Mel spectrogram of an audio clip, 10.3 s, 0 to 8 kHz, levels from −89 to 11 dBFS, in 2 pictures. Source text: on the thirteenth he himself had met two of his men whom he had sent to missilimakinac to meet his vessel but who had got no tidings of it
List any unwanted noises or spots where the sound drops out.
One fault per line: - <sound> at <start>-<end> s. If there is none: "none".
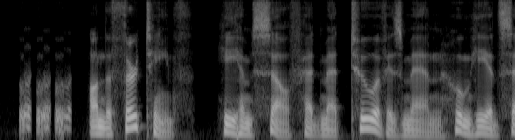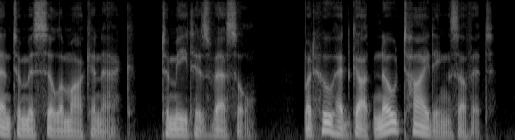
- laugh at 0.2-0.7 s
